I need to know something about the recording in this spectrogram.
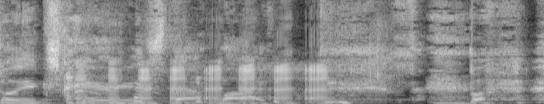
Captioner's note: laugh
